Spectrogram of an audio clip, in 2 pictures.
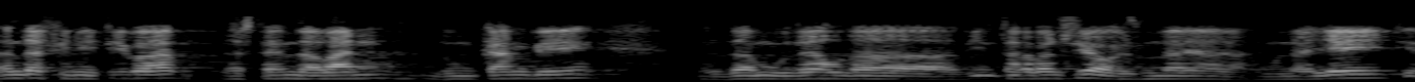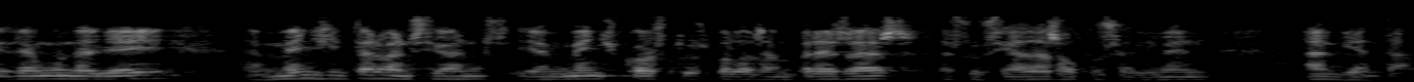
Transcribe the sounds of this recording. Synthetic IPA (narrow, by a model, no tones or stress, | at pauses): ənd̪əfinit̪iβ̞əːst̪ɛmd̪əβand̪uŋkambi | nd̪əmuðɛlˠd̪əd̪int̪əɾβənsioezunəunəʎejt̪ind̪ɾɛmunəʎej | ə̰mːɛnzint̪əɾβənsionziəmːɛnskɔst̪uspəɾləzəmpɾɛzəzəsusiað̞əzəlˠpɾusəðimen | əmbiənt̪alˠ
